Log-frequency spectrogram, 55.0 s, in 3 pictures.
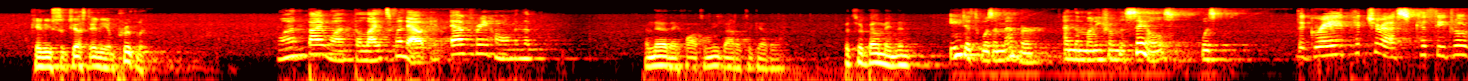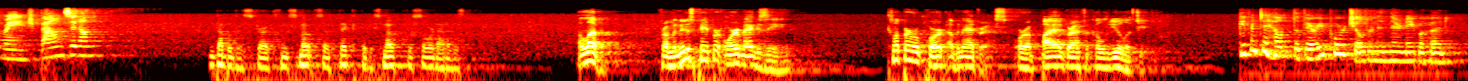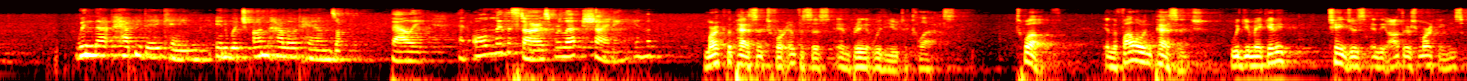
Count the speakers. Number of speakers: five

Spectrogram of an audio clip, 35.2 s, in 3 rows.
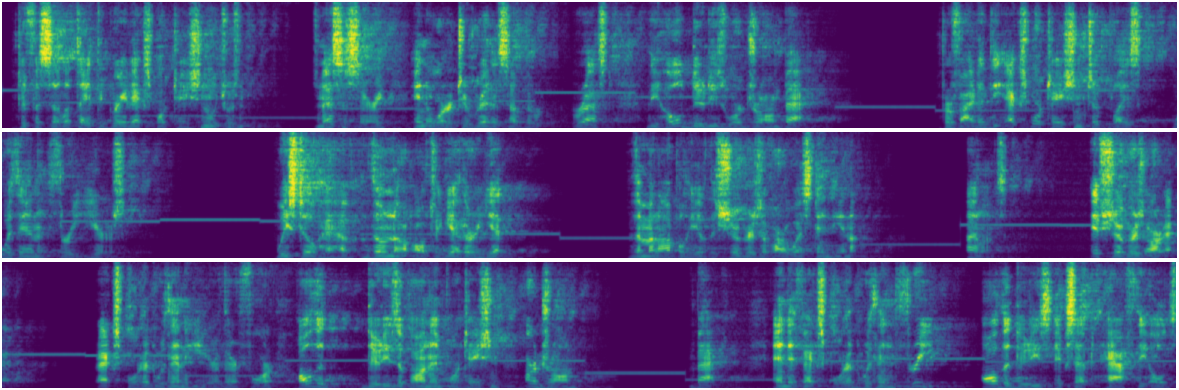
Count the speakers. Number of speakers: one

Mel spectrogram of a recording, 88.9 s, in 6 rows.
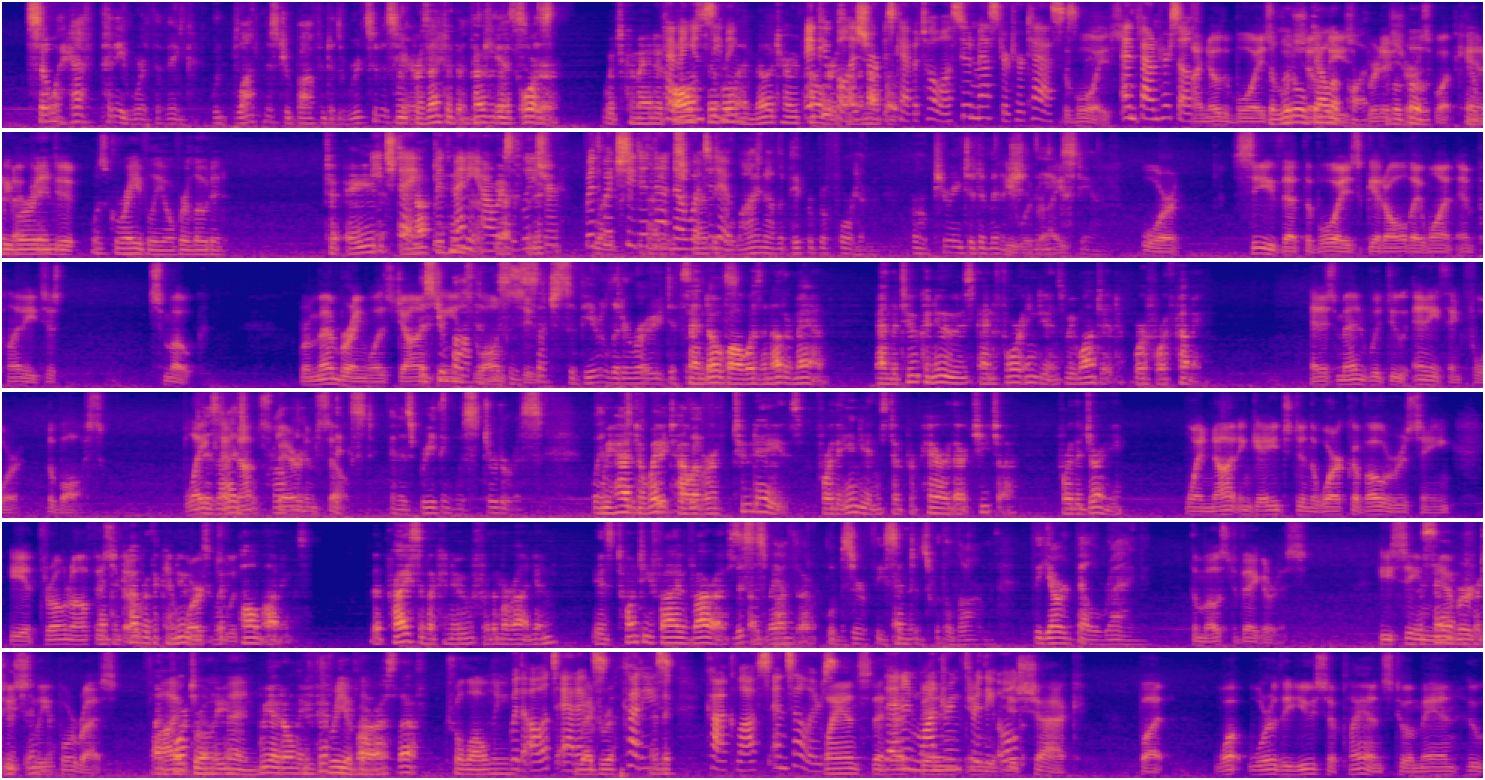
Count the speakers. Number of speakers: five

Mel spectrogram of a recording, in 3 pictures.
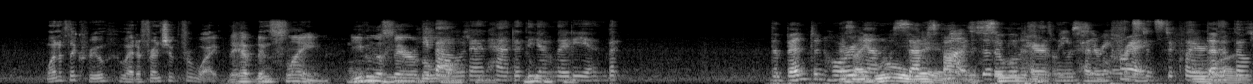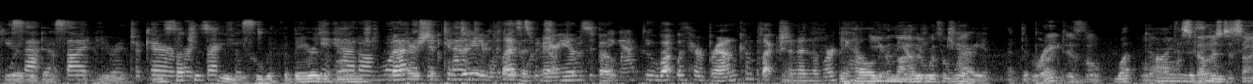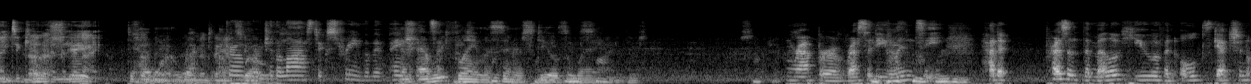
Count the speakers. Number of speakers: seven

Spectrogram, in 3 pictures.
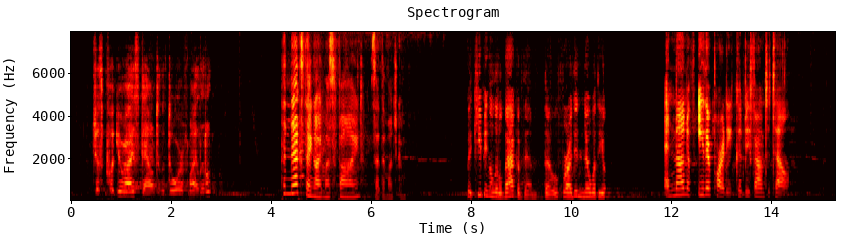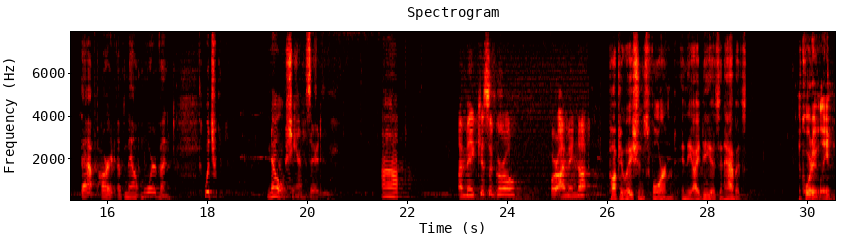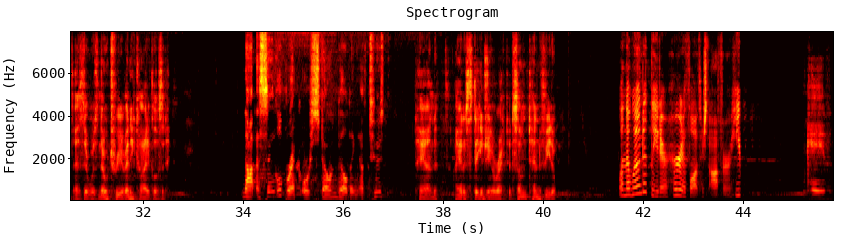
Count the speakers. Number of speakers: ten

